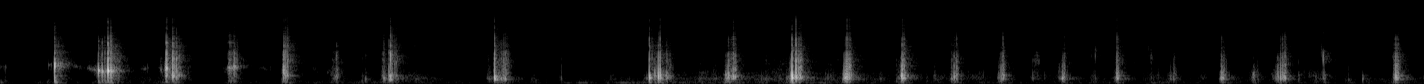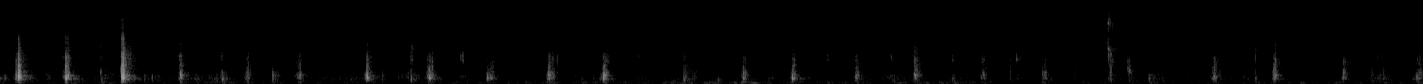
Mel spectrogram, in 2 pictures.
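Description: A person crunching and chewing dry chunks of edible chalk close to a lapel microphone: crisp, sharp crunches come thick and loud in the first half, then thin out to softer, smaller chewing crunches as the pieces are broken down.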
